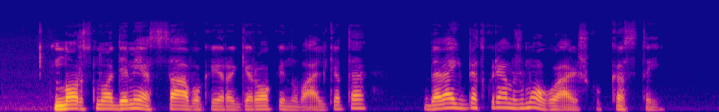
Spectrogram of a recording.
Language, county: Lithuanian, Klaipėda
